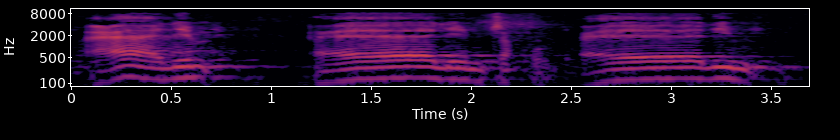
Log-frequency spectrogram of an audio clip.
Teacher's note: تمال الألف إذا وليتها كسرة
